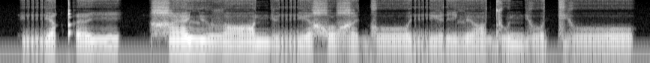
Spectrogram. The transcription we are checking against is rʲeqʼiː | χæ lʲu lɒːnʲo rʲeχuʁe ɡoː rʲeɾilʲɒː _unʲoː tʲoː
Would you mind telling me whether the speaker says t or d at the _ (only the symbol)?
d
